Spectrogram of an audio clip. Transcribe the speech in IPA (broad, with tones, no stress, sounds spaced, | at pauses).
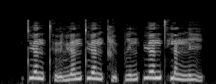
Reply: t̪ ɥ ɛ˥˩ n t̪ʰ y̰˨˩ l ɥ ɛ˥ n t̪ ɥ ɛ˥˩ n t͡ɕ y̰˨˩ p i˧˥ n p ɥ ɛ˥ n t̪ʰ j ɛ˨ n n̪ i˥˩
